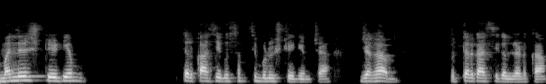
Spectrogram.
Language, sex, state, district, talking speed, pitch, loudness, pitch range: Garhwali, male, Uttarakhand, Uttarkashi, 140 wpm, 155 Hz, -17 LUFS, 135-165 Hz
